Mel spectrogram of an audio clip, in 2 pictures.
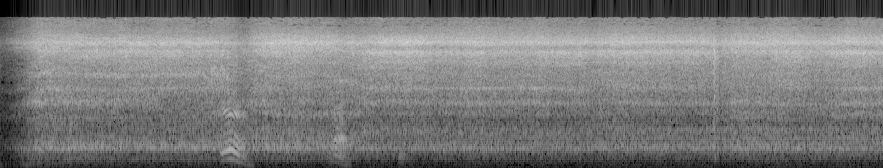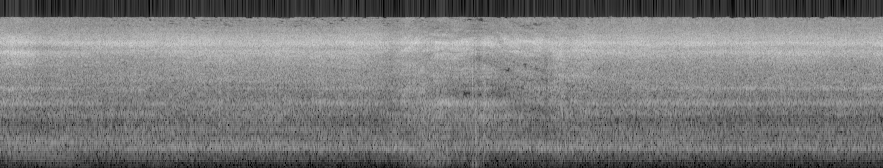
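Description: Hand-held hair dryer switching on just at the start, then running steadily with an even whir, its air blast aimed into a dusty desktop computer case to blow the dust out.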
